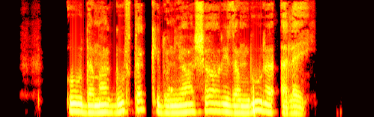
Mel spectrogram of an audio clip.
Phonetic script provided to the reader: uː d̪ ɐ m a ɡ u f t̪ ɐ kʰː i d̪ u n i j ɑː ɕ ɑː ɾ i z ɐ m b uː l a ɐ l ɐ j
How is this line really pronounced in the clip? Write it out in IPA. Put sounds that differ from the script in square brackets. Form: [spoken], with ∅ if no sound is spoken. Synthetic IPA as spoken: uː d̪ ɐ m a ɡ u f t̪ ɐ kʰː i d̪ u n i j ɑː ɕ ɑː ɾ i z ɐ m b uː [ɾ] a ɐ l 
